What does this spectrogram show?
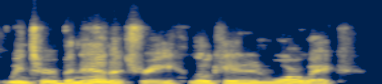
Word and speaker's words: Warwick: an old old winter banana tree located in warwick work as it is pronounced locally um and this is another view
